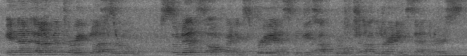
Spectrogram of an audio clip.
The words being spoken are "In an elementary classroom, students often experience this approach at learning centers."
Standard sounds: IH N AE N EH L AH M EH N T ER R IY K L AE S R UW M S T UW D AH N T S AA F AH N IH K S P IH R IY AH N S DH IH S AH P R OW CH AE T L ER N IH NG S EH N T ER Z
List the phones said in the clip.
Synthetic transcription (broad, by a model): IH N AE N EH L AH M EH N T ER R IY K L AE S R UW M S T UW D AH N T S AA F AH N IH K S P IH R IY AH N S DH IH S AH P R OW CH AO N L ER N IH NG S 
